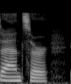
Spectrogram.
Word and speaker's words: NSER: NSER, pronounced answer, is a 10-year industry-led plan for increasing U.S.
